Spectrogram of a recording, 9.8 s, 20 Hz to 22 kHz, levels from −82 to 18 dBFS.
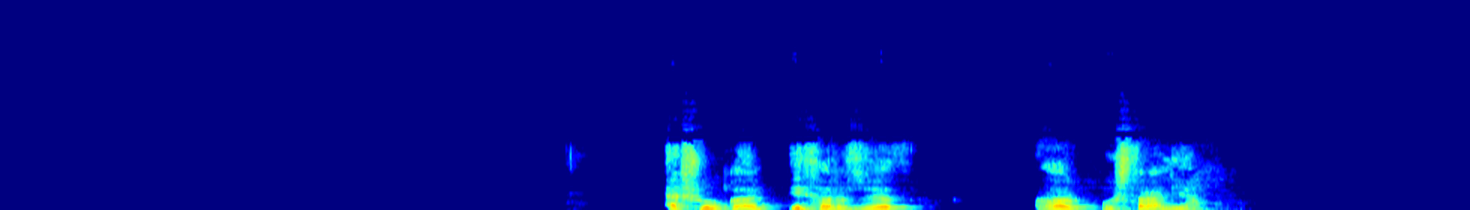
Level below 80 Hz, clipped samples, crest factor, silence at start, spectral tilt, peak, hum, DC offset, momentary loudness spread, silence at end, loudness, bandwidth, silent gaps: -74 dBFS; under 0.1%; 22 dB; 4.45 s; -5 dB/octave; -6 dBFS; none; under 0.1%; 8 LU; 1.75 s; -23 LUFS; 9 kHz; 6.49-6.91 s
